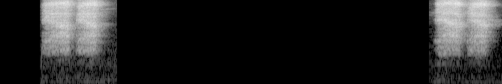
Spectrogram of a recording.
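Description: Racket-tailed treepie giving harsh, grating double notes, two rasps in quick succession, repeated after about five seconds of silence.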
